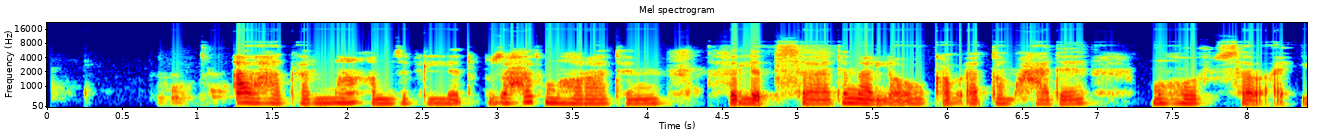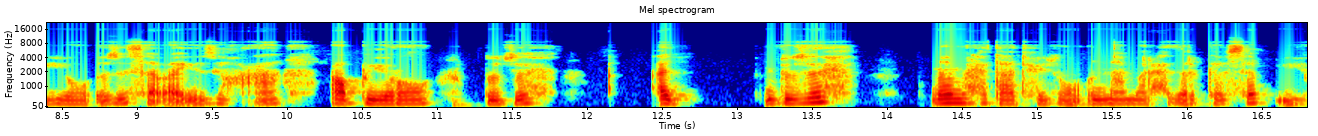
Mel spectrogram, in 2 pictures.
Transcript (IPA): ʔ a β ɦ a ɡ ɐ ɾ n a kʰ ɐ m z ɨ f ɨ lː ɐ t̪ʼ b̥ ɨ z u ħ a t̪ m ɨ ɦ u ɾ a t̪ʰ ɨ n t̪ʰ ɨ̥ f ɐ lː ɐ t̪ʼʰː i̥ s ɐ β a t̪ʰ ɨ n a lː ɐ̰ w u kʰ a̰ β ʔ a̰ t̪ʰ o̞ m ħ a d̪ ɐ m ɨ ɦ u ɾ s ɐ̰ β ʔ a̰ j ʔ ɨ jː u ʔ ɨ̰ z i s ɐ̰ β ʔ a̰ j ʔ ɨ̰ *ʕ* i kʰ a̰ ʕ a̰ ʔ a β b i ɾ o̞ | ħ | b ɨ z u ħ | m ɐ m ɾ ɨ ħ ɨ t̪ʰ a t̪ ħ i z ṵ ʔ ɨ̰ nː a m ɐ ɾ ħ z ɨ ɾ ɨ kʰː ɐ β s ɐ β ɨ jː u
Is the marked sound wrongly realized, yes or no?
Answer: yes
